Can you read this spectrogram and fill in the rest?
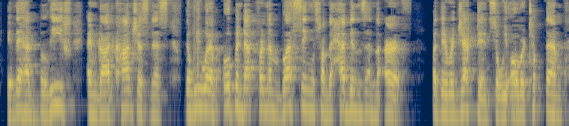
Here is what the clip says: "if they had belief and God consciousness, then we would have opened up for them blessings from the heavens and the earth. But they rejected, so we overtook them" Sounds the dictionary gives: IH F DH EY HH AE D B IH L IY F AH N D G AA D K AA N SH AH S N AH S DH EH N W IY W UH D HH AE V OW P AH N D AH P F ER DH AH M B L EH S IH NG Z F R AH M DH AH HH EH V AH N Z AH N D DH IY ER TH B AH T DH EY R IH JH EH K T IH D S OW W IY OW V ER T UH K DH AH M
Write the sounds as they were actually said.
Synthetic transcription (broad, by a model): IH F DH EY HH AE D B IH L IY F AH N G AA D K AA N SH AH S N AH S DH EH N W IY W UH D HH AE V OW P AH N D AH P F ER DH AH M B L EH S IH NG Z F R AH M DH AH HH EH V AH N Z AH N DH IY ER TH B AH T DH EY R IH JH EH K T IH D S OW W IY OW V ER T UH K DH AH M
